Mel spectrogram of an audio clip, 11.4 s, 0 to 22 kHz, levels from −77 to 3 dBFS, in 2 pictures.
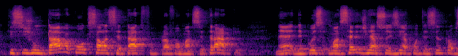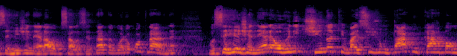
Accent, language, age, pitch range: Brazilian, Portuguese, 40-59, 125-185 Hz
